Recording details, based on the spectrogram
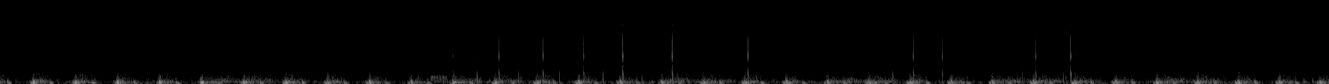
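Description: Fast, uneven low heartbeats with some sharp clicks partway through; an irregular rhythm, an arrhythmia.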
